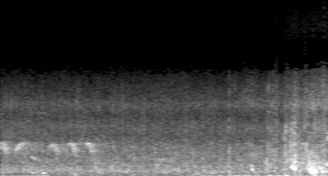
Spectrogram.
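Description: Birds calling over the steady rush of a rainforest stream, with a few short falling chirps in the first second or so. Near the end come splashes and knocks as someone starts moving through the water and foliage.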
